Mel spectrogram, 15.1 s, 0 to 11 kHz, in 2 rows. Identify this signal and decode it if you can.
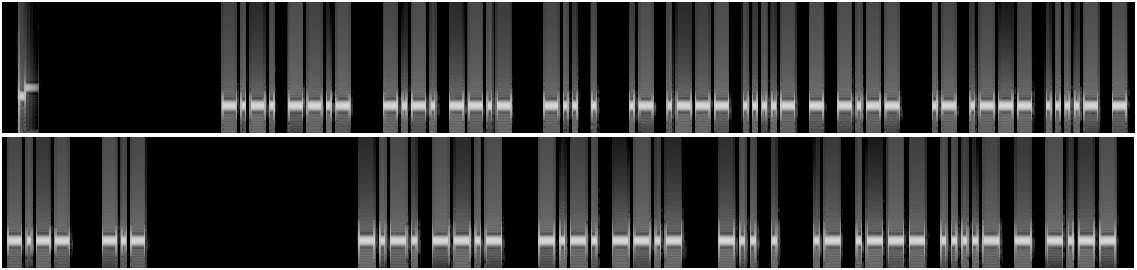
Morse code, heard as a keyed tone, about 33 wpm, 700 Hz. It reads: CQ CQ DE AJ4TY AJ4TY K CQ CQ DE AJ4TY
